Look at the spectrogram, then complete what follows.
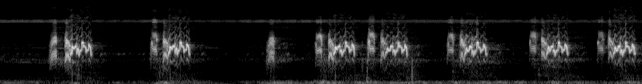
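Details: Sooty-headed bulbul, a lively, vocal bird from natural surroundings, used as a lure and tutor call: short bubbly chirping phrases in bursts about once a second, with a pause midway, over a faint steady high tone.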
